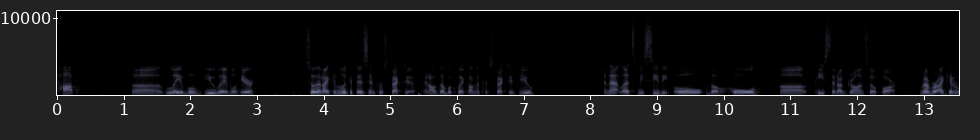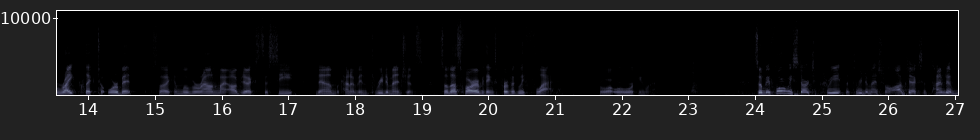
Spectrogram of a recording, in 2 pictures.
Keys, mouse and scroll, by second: 2.7 click, 2.9 click, 6.4 click, 6.7 click, 7.4-8.0 scroll, 9.1-10.2 scroll, 10.2-11.8 scroll, 17.4 right click, 17.7 middle click, 17.8 middle click, 18.2 middle click, 18.2 middle click, 18.3-18.6 scroll, 20.6 right click, 20.9-21.4 scroll, 21.4 middle click, 21.6-22.4 scroll, 22.4 middle click, 22.5-23.3 scroll, 23.4-23.8 scroll.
